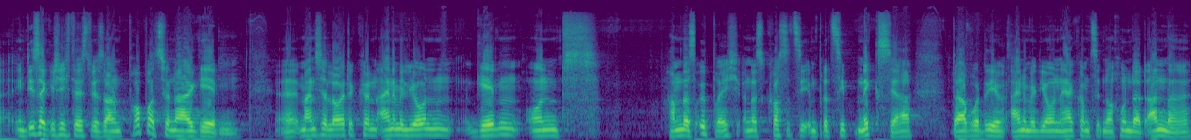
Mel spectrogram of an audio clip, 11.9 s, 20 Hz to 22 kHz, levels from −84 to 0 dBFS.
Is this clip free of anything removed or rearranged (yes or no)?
no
